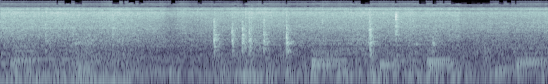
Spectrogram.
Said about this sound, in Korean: 고기가 어느 정도 익었으면 양배추, 감자, 당근을 넣고 볶아주세요.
